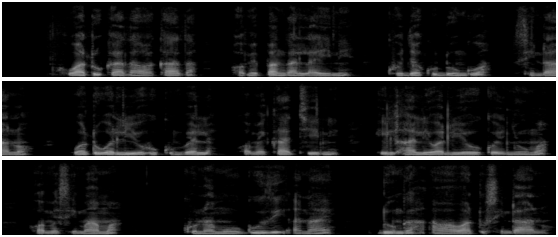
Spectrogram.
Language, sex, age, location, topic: Swahili, female, 25-35, Kisumu, health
